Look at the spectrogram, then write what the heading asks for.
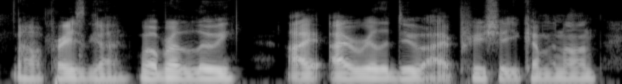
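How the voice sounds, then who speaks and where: A man with monotone, flat intonation. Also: big swings in loudness. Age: 30s. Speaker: podcast host. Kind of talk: casual interview.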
